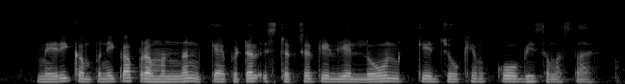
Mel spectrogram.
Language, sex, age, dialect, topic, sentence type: Hindi, male, 25-30, Garhwali, banking, statement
